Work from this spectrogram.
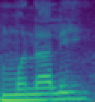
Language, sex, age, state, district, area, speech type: Gujarati, male, 30-45, Gujarat, Narmada, rural, spontaneous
